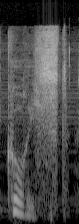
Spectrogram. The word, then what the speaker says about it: choristes: Ici, le graphème CH va se prononcer K, comme dans une chorale, des chœurs et des choristes.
